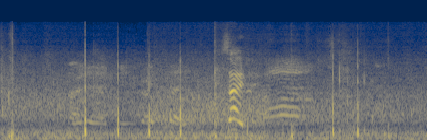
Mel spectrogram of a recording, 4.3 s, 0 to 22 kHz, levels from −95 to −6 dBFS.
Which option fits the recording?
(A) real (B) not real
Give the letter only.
B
